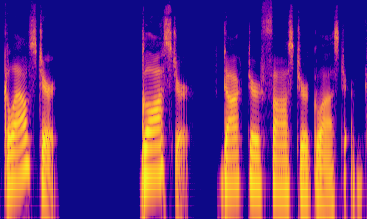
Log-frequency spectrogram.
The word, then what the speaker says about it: Gloucester: Here's a mnemonic nursery rhyme used to teach the generations of English school children how to pronounce Gloucester. Dr. Foster went to Gloucester. Okay, Gloucester.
